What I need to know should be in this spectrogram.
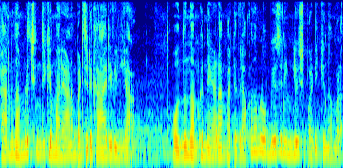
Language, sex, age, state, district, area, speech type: Malayalam, male, 18-30, Kerala, Idukki, rural, spontaneous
